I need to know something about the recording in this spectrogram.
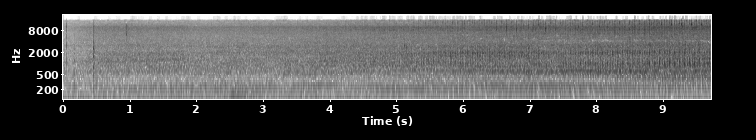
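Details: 2005 Chevy Cobalt LS 2.2L with a P0304 cylinder 4 misfire code, idling: a steady, fast tick of about four a second over an even idle; the owner says it sounds like a lifter and the engine never did this when bought; unconfirmed.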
